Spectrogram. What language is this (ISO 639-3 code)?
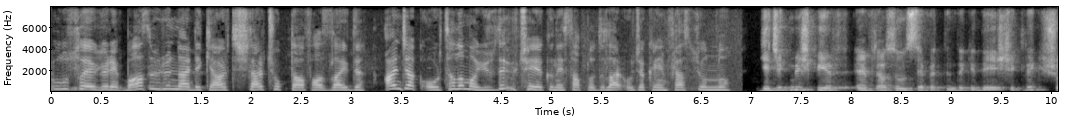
tur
